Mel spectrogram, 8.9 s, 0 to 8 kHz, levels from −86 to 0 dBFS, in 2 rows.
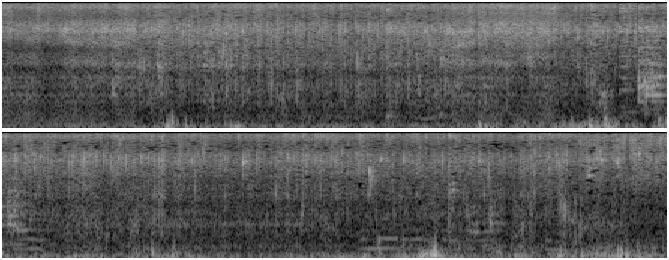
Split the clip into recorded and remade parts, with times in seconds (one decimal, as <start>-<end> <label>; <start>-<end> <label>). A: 0.0-0.9 remade; 0.9-3.0 recorded; 3.0-3.7 remade; 3.7-8.9 recorded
